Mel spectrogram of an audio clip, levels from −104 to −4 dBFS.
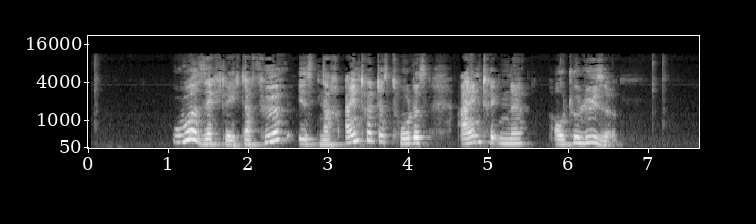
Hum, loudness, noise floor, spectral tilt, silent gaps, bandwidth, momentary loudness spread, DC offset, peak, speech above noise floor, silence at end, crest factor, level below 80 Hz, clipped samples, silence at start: none; -20 LUFS; -70 dBFS; -5 dB/octave; none; 11.5 kHz; 10 LU; under 0.1%; -2 dBFS; 50 dB; 1.05 s; 18 dB; -64 dBFS; under 0.1%; 1.05 s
